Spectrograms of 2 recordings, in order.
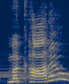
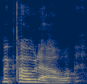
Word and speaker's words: Makoto: Can only hear the character from Persona 5 and her uh Makato. Mako. I keep calling her tomato. That's her name sounds like tomato. Macato. Makoto.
